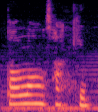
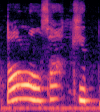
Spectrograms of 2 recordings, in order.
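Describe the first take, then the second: First: Said in the usual way. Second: Much higher, louder angry demand; angry ghost. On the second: Retold or imitated. Ghost girl losing patience with the speaker, loud and angry. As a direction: snap it out in sudden fury. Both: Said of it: "sampai akhirnya dia marah".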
